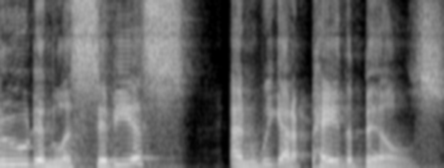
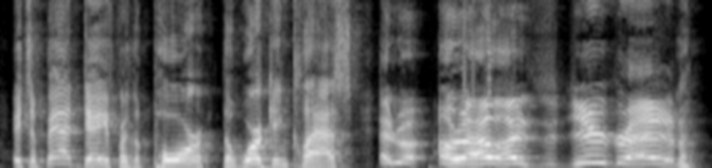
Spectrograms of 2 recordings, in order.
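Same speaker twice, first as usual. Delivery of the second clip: louder, choking mock sob on Ukraine; mock tearful Kimmel; 5 semitones higher, 6 dB louder than usual. Imitating Jimmy Kimmel's teary monologue, hammed-up mock sob. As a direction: ham up a host fighting back tears. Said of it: "couldn't mutter out the word Ukraine without crying".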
